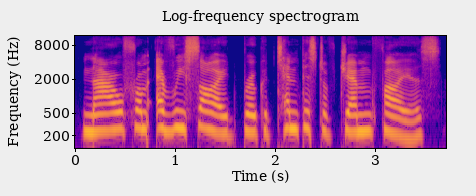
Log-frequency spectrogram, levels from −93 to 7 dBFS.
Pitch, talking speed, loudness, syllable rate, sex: 240 Hz, 160 wpm, -17 LUFS, 4.3 syllables/s, female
